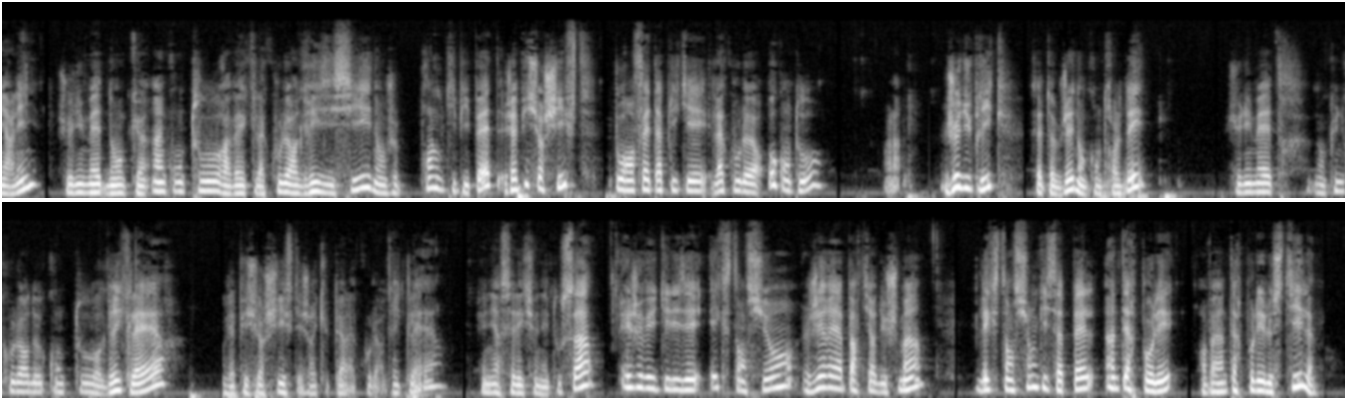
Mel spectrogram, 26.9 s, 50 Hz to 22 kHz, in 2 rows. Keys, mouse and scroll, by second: 4.2 click, 8.6 shift+click, 9.2 click, 11.2 ctrl+d, 11.7 ctrl+click, 14.4 click, 17.3 shift+click, 18.1-19.1 drag, 20.4 click, 24.8 click, 26.6 click.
